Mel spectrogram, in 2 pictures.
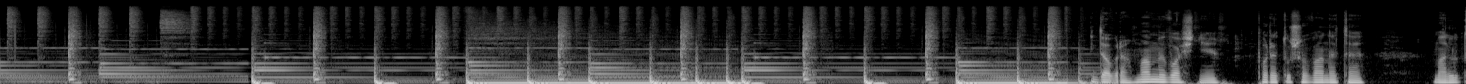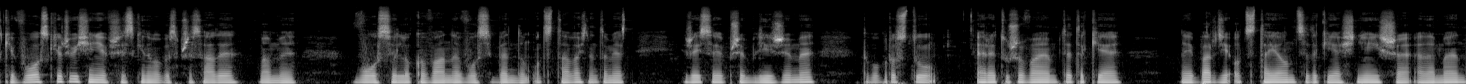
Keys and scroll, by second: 0.0 space, 1.5-10.3 typing, 2.7 ctrl+alt+z, 11.6 space, 13.9 space, 16.4 space, 19.4 space, 22.0 space.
